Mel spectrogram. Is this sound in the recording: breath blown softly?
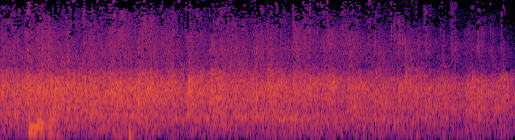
no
